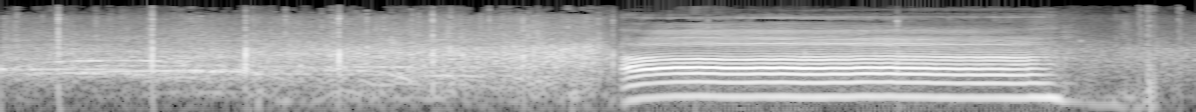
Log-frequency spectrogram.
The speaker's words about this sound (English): Right. Give us up and everybody give him a big hand round of applause.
